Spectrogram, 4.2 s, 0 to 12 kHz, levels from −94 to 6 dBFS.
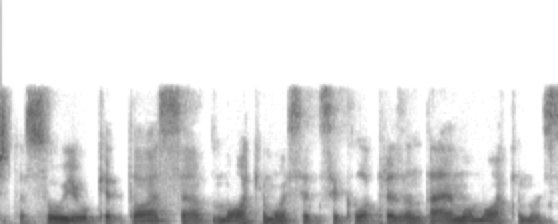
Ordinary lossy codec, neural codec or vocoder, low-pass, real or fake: MP3, 64 kbps; none; 7.2 kHz; real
